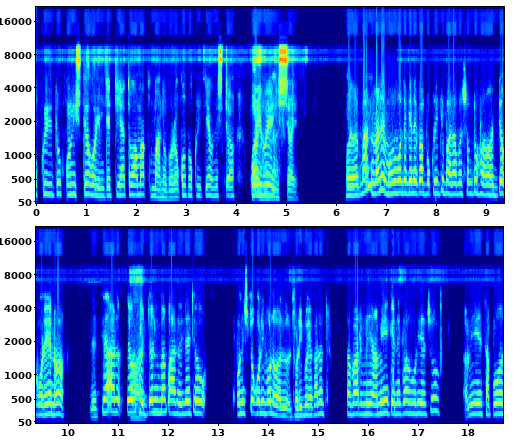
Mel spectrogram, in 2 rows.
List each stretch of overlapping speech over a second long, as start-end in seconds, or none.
none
